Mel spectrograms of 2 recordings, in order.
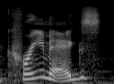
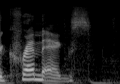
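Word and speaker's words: Creme Egg: Because Cadbury caused an absolute panic yesterday when they released a statement saying that Cadbury cream eggs are actually supposed to be pronounced Cadbury creme eggs.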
